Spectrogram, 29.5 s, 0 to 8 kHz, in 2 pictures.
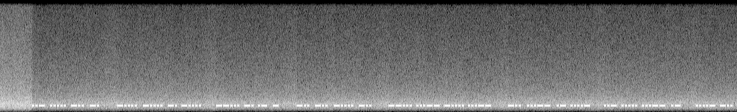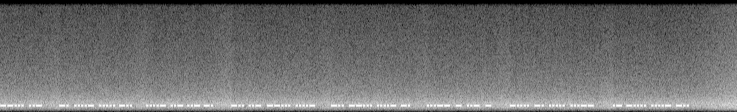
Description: Morse code (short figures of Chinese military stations), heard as a keyed tone, hand-sent with a paddle, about 35 wpm, 480 Hz, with radio static and a narrow filter. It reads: 2589 6696 7910 8868 7363 8314 2531 4872 9458 4229 8274 8749 3020 6953 1648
